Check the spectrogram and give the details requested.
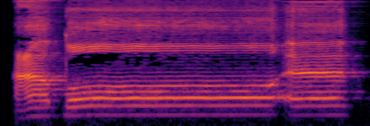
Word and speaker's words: عطاء: عطاء جزاء، لاحظ الفرق؟ كذا دها، تمام؟ فيها عيسى، عيسى، لكن عطاء قلت عطاء، عطاء. ليه قلت الالف كده؟ لانه خلي بالك الطاء من حروف خص ضغط طن طن طن، الطاء اهو خص ضغط قذ.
